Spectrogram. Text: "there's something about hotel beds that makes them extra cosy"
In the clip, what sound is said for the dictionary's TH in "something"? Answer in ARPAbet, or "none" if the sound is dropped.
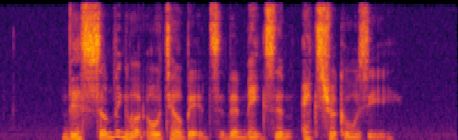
TH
